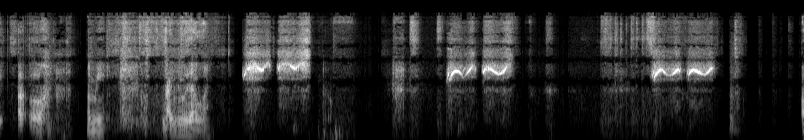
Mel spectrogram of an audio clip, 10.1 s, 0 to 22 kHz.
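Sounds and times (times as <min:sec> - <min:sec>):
person whistling: 0:03.0 - 0:04.0, 0:05.5 - 0:06.5, 0:08.1 - 0:09.1.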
